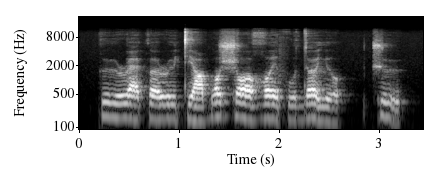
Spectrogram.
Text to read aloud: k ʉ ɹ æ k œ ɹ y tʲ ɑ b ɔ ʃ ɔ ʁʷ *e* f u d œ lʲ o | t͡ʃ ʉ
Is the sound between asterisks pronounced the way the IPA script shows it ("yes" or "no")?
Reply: yes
